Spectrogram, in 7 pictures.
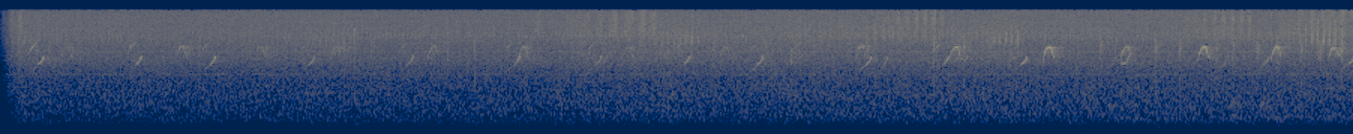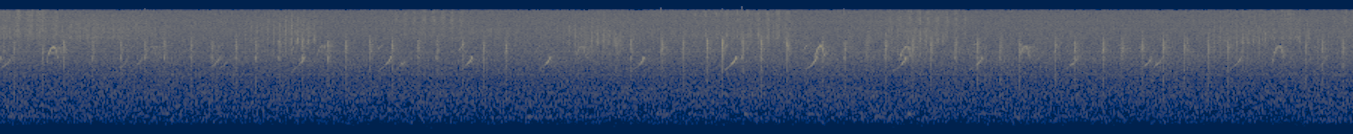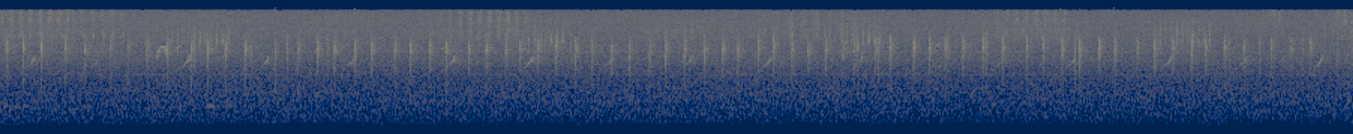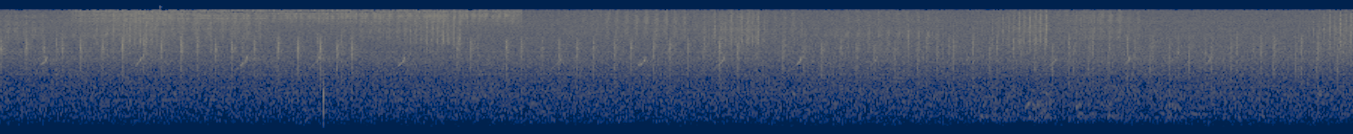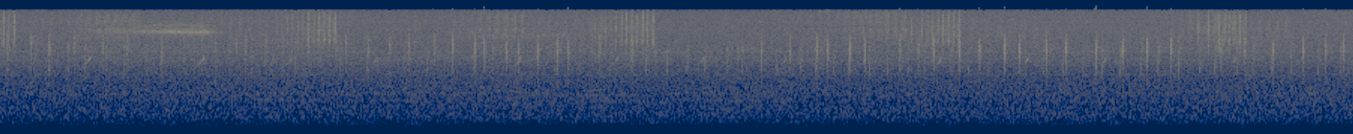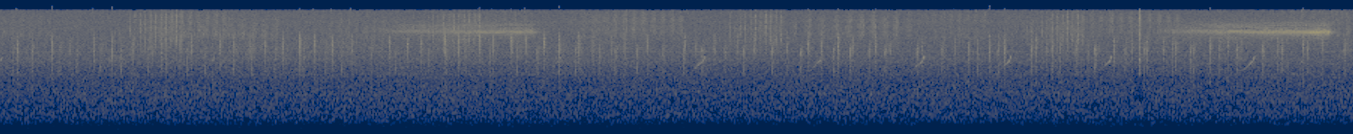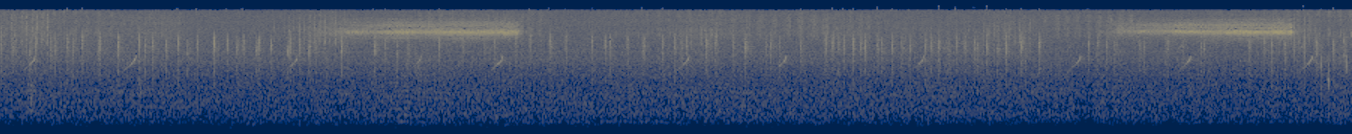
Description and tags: forest - end of the day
